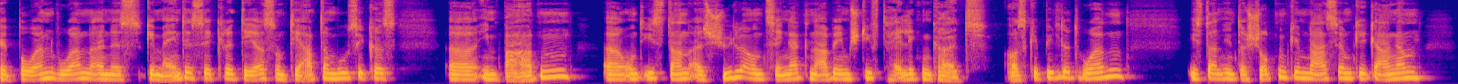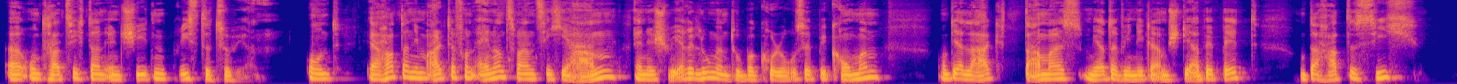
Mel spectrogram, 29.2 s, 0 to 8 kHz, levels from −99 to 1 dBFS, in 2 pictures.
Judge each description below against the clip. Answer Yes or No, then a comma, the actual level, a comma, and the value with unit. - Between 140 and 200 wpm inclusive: No, average, 130 wpm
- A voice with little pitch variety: No, average, 3.4 semitones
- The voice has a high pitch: No, low, 130 Hz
